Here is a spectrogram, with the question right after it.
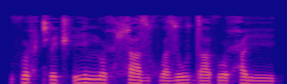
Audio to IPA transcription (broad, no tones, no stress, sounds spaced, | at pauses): θ u ħ cʰ ɪ t͡ʃʼ i n u ħ ɬ a z xʷ a z u d a θ u ħ i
